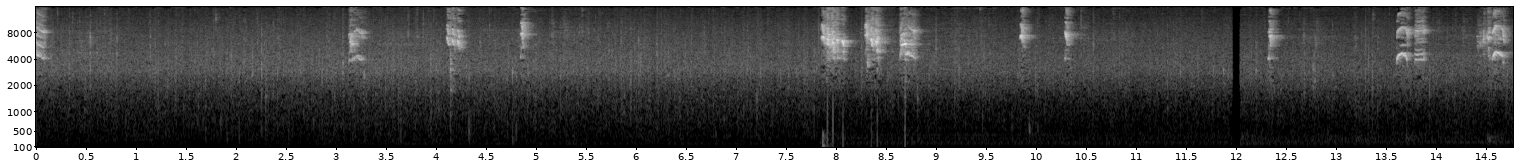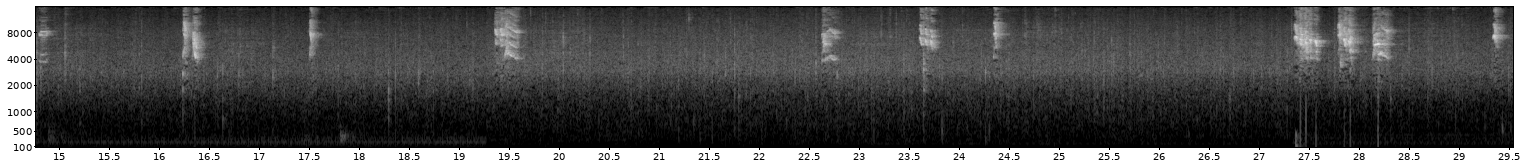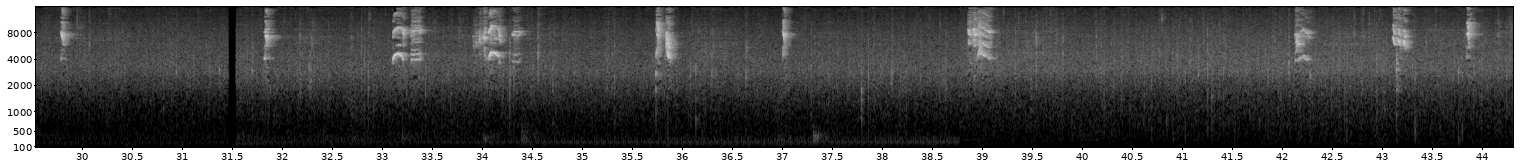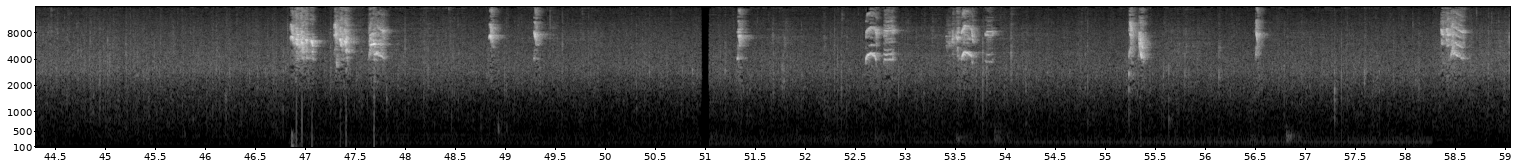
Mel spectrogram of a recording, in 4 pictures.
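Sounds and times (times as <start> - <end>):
steady hiss: 0.0 - 59.0
bird high-pitched calls: 3.1 - 3.4, 4.1 - 5.0, 7.9 - 8.9, 13.6 - 15.0, 16.2 - 16.5, 19.4 - 19.7, 22.6 - 22.8, 23.6 - 24.5, 27.4 - 28.4, 33.1 - 34.4, 35.8 - 36.0, 38.9 - 39.2, 43.1 - 44.0, 46.9 - 47.8, 52.6 - 53.9, 55.2 - 55.5, 58.4 - 58.7.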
